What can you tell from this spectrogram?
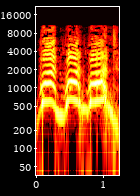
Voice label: yell run; Left 4 Dead 2; producer

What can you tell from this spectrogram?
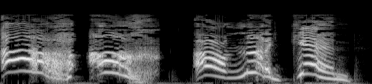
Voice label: boomer reaction, survivor voice; Left 4 Dead 2; producer

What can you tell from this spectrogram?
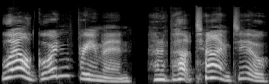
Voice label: about time, female; npc; Garry's Mod; hl2

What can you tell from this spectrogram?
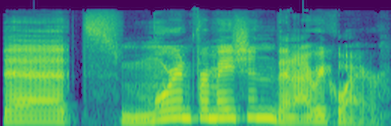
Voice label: answer, female; npc; Garry's Mod; hl2

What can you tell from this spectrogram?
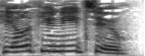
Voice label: suggest health, survivor voice; Left 4 Dead 2; producer

